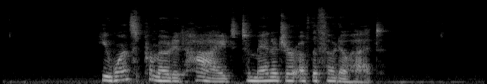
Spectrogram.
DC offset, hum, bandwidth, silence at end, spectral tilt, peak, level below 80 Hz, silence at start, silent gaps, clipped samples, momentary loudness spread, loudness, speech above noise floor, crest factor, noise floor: under 0.1%; none; 14.5 kHz; 0.8 s; -6 dB/octave; -14 dBFS; -58 dBFS; 1 s; none; under 0.1%; 6 LU; -29 LUFS; 32 dB; 16 dB; -59 dBFS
